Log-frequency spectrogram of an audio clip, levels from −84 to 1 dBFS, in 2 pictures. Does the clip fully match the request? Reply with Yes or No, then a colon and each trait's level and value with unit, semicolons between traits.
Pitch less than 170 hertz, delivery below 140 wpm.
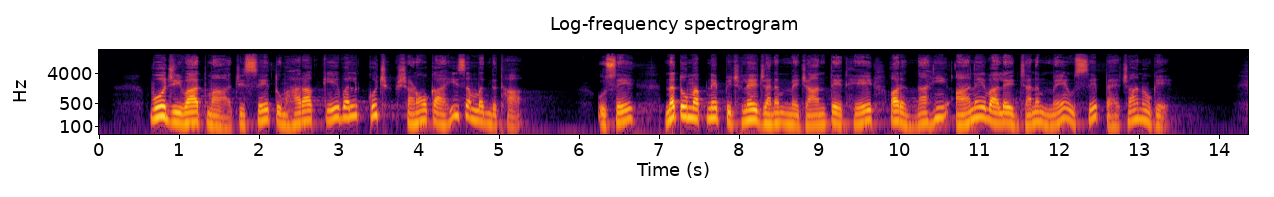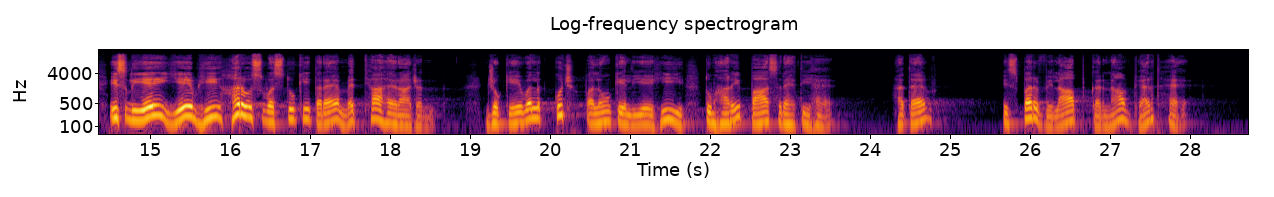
Yes: low, 135 Hz; average, 120 wpm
